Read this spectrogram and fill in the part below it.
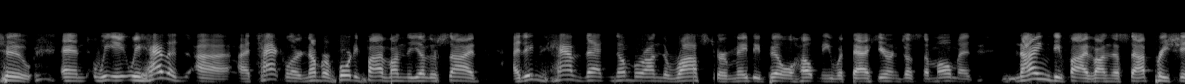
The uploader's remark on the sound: Rowlett Eagles vs. Sachse Mustangs Live Play-by-Play Tx. H.S. Football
